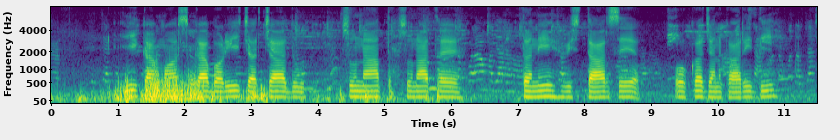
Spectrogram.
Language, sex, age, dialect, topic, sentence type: Bhojpuri, female, 18-24, Western, agriculture, question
